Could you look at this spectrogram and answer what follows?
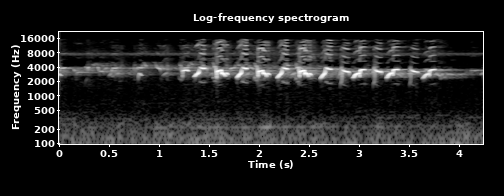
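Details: Sooty-headed bulbul in strong song, perched low on the ground rather than up on a twig, delivering a rapid run of about fifteen identical clipped whistled notes, roughly two per second, in a steady chattering series.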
